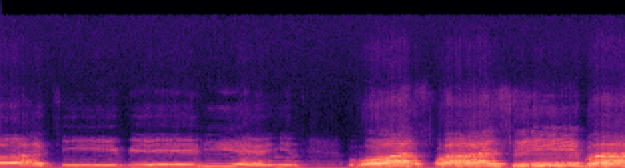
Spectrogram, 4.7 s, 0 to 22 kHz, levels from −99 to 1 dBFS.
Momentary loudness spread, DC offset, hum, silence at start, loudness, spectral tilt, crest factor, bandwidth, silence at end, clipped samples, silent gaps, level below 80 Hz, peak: 12 LU; under 0.1%; none; 0 s; -21 LUFS; -6 dB/octave; 16 dB; 11 kHz; 0 s; under 0.1%; none; -60 dBFS; -4 dBFS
